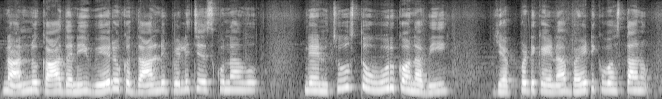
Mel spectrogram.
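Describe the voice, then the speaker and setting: A woman voicing an obsessive, jealous young woman who pleads in a shrill, tearful voice. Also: normal speed, a bit bright, lightly acted. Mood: unhinged. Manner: shrill, tearful, desperate begging.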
